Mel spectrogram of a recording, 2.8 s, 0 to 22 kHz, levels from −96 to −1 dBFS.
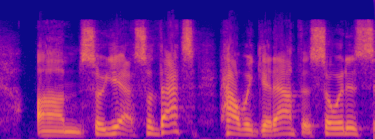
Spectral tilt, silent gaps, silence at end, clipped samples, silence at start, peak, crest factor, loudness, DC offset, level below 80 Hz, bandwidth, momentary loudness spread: -2.5 dB/octave; none; 0 s; under 0.1%; 0 s; -10 dBFS; 20 dB; -29 LUFS; under 0.1%; -80 dBFS; 13.5 kHz; 3 LU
